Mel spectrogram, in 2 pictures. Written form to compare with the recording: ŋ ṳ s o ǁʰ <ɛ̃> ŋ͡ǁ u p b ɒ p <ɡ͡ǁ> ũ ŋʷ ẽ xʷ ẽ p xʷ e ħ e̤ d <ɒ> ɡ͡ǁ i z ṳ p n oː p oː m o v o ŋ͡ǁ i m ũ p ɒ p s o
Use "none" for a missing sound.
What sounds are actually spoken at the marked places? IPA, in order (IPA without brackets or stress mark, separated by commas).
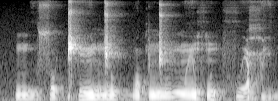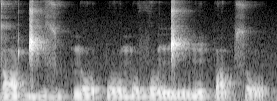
ẽ, ŋ͡ǁ, ɒ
